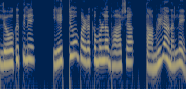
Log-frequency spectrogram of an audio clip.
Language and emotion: Malayalam, happy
